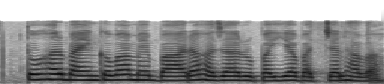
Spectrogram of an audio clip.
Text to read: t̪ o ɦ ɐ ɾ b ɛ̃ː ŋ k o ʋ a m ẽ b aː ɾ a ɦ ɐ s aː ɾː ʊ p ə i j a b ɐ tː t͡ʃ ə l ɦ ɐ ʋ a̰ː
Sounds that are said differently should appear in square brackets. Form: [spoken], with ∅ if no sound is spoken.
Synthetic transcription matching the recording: t̪ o ɦ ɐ ɾ b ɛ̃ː ŋ k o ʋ a m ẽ b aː ɾ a ɦ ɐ [z] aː ɾː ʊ p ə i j a b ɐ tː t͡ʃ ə l ɦ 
